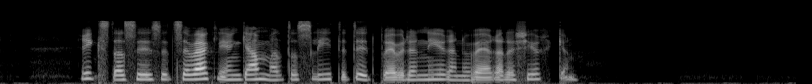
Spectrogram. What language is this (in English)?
Swedish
